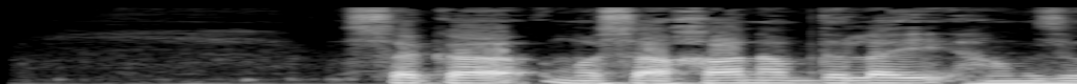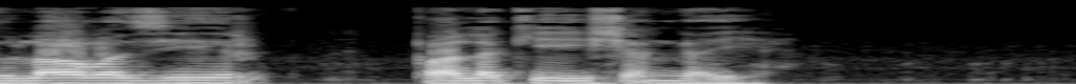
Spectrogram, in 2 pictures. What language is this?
Ormuri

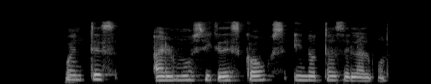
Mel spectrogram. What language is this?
Spanish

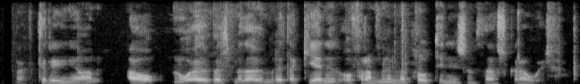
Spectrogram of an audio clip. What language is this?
Icelandic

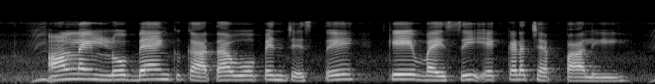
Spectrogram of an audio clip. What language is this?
Telugu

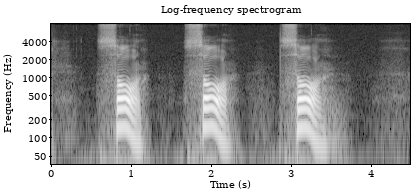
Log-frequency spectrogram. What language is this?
Norwegian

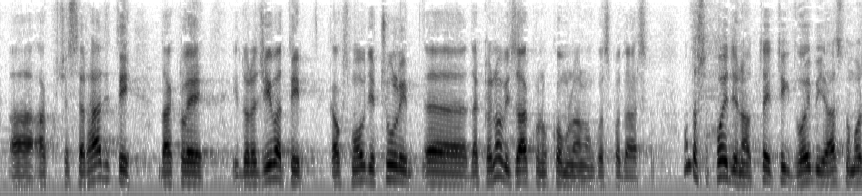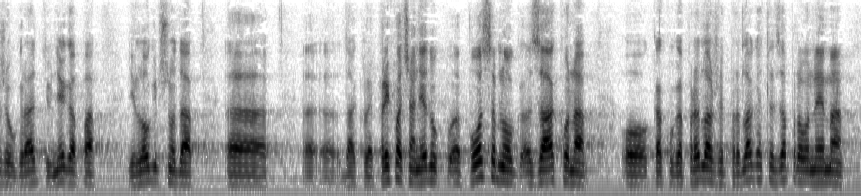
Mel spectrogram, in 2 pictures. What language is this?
Croatian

